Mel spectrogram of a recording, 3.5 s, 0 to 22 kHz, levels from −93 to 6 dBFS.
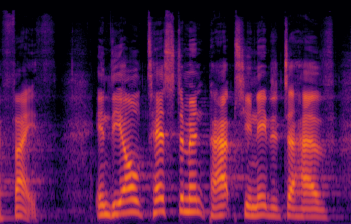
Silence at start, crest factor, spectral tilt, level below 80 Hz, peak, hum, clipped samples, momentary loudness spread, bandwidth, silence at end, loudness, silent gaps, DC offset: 0 s; 20 dB; -3 dB/octave; -76 dBFS; -6 dBFS; none; under 0.1%; 8 LU; 18 kHz; 0 s; -25 LUFS; none; under 0.1%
